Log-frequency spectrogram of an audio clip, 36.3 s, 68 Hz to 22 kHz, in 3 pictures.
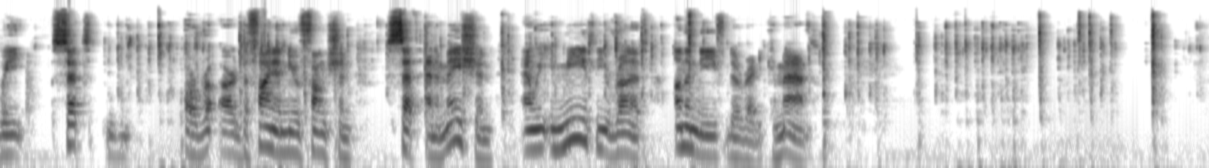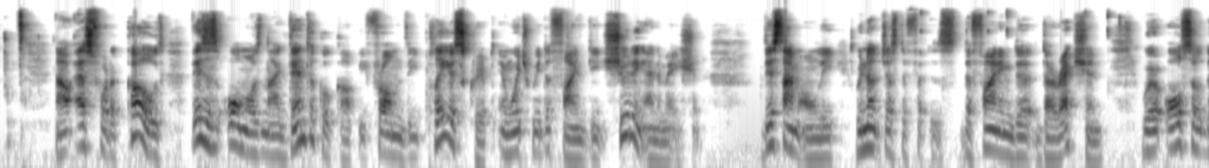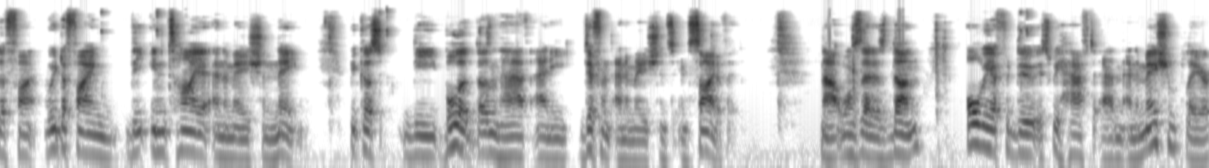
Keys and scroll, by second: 0.9-4.4 typing, 4.1 Return, 4.8 Return, 5.6-6.7 typing, 8.0-10.9 typing, 11.3 shift+Return, 12.1 ctrl+v, 32.5 Return, 33.4 BackSpace.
